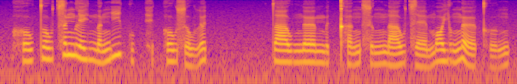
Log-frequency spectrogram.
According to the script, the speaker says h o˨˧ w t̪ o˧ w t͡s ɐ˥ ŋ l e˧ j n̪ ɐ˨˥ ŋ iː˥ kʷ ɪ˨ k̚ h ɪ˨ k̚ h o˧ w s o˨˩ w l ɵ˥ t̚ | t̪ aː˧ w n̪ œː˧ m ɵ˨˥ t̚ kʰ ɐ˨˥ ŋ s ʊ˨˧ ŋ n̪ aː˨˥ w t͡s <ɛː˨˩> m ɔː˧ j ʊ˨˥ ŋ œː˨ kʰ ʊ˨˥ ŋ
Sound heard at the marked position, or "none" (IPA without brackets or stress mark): ɛː˨˩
